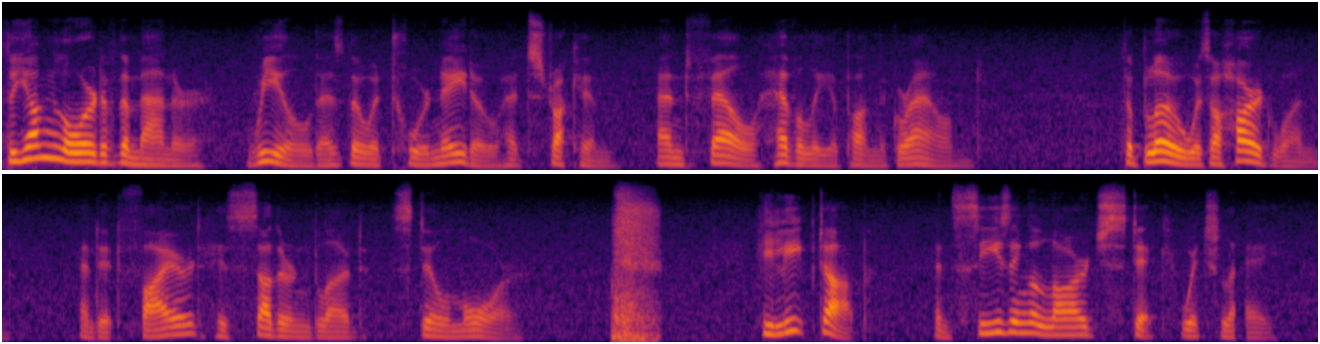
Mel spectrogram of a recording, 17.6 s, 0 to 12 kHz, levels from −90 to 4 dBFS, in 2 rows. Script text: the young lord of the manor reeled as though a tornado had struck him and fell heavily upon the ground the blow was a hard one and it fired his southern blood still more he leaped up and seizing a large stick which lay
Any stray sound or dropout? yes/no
yes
